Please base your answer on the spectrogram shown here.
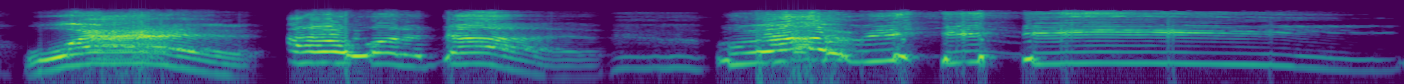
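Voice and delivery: hammed-up wail, high and loud, begging not to die; mock wailing cry. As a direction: wail it like a terrified child pleading. Reading a doomed kid's cries.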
